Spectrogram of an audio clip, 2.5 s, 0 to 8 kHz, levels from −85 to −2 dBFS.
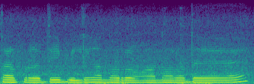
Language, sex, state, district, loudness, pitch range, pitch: Chakma, female, Tripura, Unakoti, -14 LUFS, 195-205 Hz, 200 Hz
